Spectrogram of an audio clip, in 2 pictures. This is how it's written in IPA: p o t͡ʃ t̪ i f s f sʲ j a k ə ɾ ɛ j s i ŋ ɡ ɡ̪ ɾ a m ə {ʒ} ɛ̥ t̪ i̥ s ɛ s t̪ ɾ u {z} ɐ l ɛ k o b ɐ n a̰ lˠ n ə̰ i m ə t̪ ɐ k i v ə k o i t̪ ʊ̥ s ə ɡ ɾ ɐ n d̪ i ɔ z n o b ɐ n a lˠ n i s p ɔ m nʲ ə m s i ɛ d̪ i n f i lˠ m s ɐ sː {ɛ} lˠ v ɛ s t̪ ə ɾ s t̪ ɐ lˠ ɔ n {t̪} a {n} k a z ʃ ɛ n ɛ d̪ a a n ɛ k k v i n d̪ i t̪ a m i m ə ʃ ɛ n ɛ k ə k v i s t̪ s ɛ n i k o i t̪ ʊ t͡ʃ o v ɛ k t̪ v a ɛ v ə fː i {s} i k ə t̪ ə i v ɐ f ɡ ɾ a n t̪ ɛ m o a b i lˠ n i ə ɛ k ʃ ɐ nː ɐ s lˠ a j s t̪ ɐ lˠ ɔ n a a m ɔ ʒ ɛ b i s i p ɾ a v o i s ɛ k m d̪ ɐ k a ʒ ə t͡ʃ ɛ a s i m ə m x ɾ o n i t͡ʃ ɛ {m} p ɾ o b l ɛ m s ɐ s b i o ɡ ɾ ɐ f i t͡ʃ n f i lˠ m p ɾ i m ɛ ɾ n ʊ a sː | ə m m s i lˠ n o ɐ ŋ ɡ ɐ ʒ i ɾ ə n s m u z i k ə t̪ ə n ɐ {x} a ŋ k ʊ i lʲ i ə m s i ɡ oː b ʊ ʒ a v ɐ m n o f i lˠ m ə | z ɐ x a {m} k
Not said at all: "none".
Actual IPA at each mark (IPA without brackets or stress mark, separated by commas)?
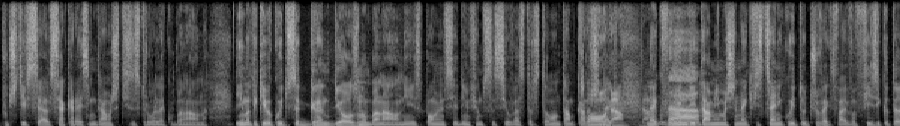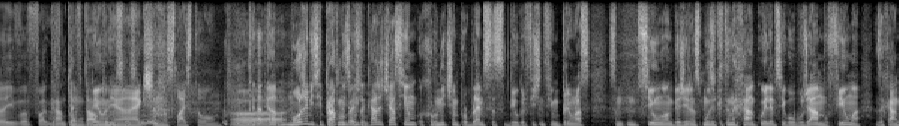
ʃ, v, i, t̪, m, z, n, x, ŋ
